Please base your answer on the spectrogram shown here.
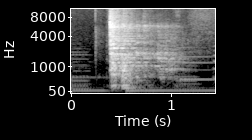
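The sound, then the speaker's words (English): A silicone spatula scrapes a mashed mixture into a container. A soft thud opens into a sustained, smeary scraping that fades slowly. “I might switch to the silicone spatula instead since I need to use it to scrape it into the container anyway.”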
